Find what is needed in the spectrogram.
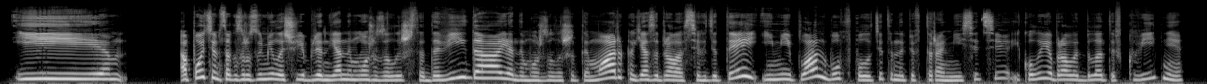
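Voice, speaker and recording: A woman with a normal speaking voice talks at a fairly quick pace, her fairly high pitch carrying a lively intonation. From Ukraine. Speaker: podcast host, mother of three. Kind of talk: personal storytelling monologue. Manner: casual, with many filler words.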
